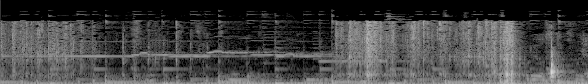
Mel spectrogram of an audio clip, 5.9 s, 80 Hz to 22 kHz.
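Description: Clatter of a frying pan being handled while preparing to boil 220 ml of water for noodles, with scattered knocks and light scraping and a sharp metallic clank near the end, over quiet background music.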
